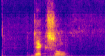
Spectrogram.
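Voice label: "deksel", Dutch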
